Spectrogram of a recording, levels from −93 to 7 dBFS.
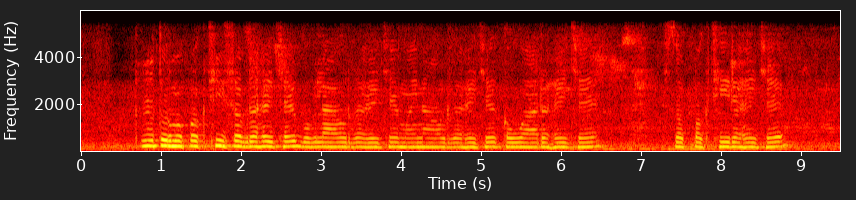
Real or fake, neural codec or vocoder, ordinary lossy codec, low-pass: real; none; none; 5.4 kHz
